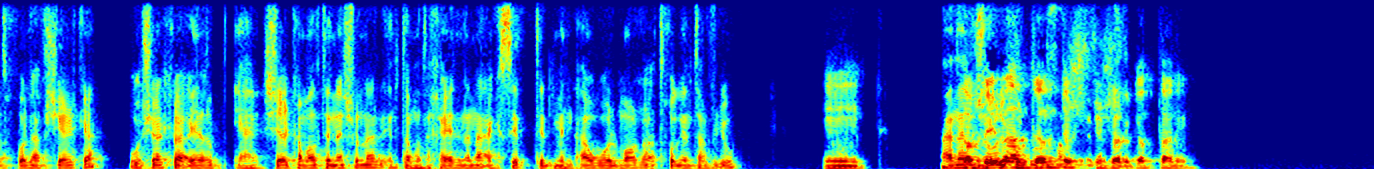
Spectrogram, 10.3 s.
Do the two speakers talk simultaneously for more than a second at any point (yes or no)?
yes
